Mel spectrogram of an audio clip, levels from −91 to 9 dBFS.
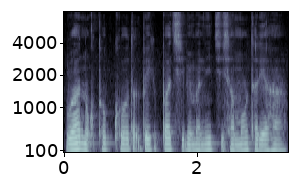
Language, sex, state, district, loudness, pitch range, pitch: Garo, male, Meghalaya, South Garo Hills, -22 LUFS, 115-125 Hz, 120 Hz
